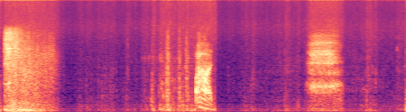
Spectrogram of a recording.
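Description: A short burst of noise lasting under a second, the transition sound effect over the show's logo, followed by quieter sounds: a brief voice-like sound about three seconds in and a short hiss near five seconds.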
